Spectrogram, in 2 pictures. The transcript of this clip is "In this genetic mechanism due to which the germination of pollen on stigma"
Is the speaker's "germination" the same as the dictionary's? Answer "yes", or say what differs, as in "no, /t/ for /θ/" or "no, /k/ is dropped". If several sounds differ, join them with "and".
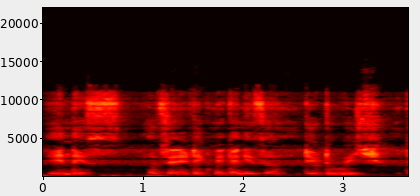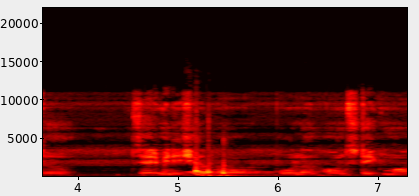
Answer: yes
